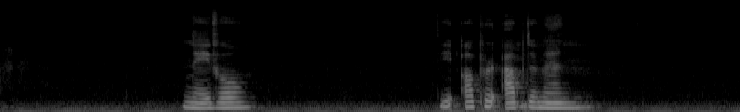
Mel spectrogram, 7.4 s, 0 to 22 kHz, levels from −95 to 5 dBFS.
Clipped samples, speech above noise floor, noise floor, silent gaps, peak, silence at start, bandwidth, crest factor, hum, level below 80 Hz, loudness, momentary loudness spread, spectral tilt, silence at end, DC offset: under 0.1%; 24 dB; -72 dBFS; none; -34 dBFS; 0 s; 13.5 kHz; 20 dB; none; -72 dBFS; -50 LUFS; 11 LU; -7 dB/octave; 0 s; under 0.1%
